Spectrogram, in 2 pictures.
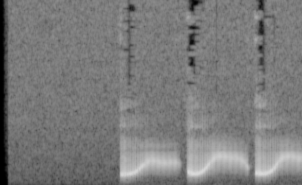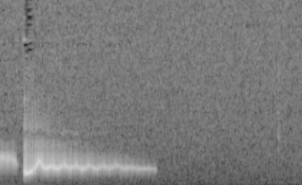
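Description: Cartoon-style 'boing' sound effect played four times in quick succession, starting about a second in: each tone slides quickly upward in pitch, and the last one ends in a wobbling pitch that fades out.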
